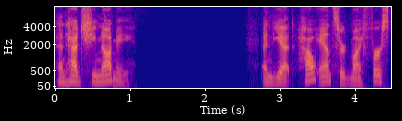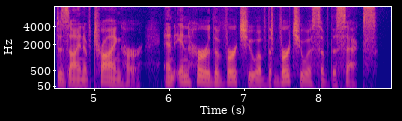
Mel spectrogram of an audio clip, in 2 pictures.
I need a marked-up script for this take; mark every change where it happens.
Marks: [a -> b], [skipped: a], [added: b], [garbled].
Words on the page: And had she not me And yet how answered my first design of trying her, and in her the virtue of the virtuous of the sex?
And had she not me And yet how answered my first design of trying her, and in her the virtue of the virtuous of the sex?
